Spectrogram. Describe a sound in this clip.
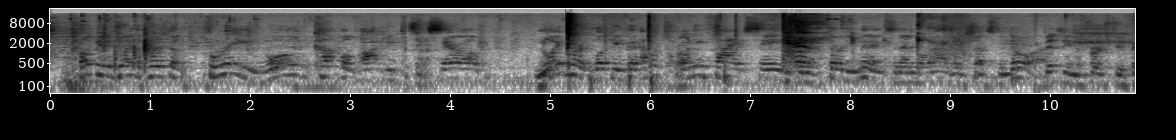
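A small dog scuffles and paws at its toys on the floor.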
